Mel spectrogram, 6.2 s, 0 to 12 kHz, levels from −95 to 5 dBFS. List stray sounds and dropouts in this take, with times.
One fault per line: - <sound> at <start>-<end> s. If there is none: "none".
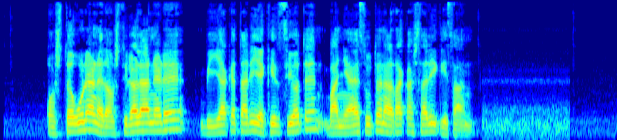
none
